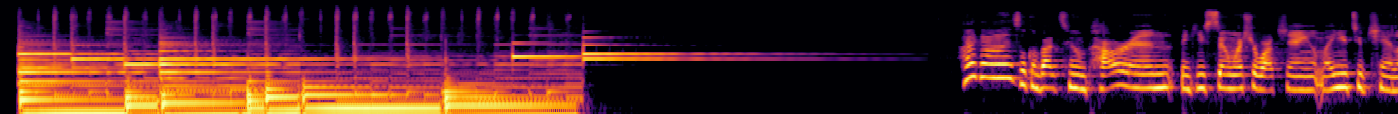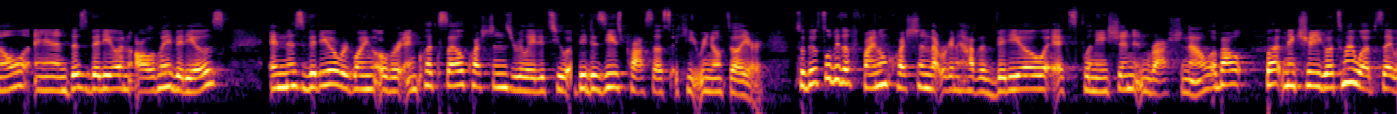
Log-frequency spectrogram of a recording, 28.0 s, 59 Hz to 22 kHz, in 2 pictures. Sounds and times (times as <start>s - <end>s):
Marimba, xylophone: 0.2s - 8.8s
Glockenspiel: 0.2s - 9.3s.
